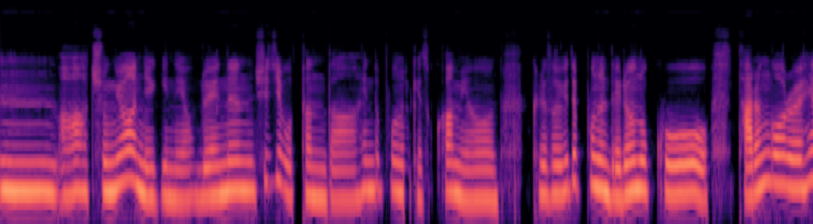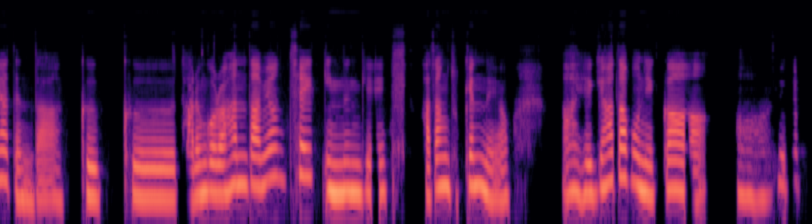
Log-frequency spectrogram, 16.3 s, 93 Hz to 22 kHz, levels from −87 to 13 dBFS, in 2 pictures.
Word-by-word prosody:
음. 215 -1 +4
아 210 +3 -1
중요한 230 +3 +2
얘기네요. 185 -1 -3
'뇌는 210 +4 +2
쉬지 270 +3 -8
못한다 185 -3 -4
핸드폰을 220 0 -3
계속하면. 180 -2 -3 0.3
그래서 200 0 -3
휴대폰을 230 0 +1
내려 200 +3 +3
놓고 205 -3 +2 0.3
다른 225 +8 +3
거를 240 -3 +3
해야 280 +4 +1
된다.' 90 - -5 0.2
그 185 -2 +1 0.3
그 185 -1 +1
다른 185 +3 0
거를 205 0 +3
한다면 250 +4 +1
책 310 0 -1
읽는게 210 -1 +4 0.5
가장 235 +5 +1
좋겠네요. 210 -3 -1 0.5
아 210 +2 -2
얘기하다 235 +9 +2
보니까 225 -3 +2 0.5
아 185 -2 -7
휴대 255 +1 -12
210 Hz, 270 characters per minute, -20 LUFS, 190-230 Hz, 0.5 s, 음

